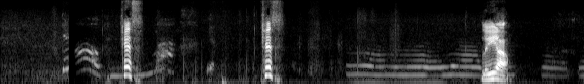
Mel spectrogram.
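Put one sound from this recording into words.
A young boy giggles and shrieks while playing.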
